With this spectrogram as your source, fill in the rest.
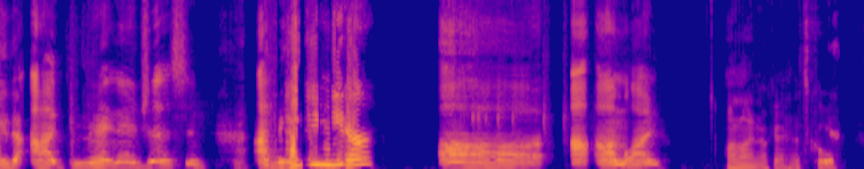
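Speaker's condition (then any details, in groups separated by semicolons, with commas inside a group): Cerebral palsy, severe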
